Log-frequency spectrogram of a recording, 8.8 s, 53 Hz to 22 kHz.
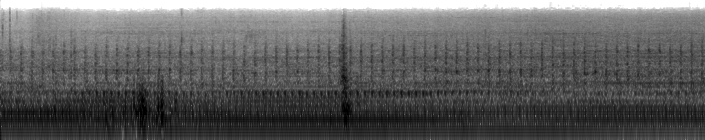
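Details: Newly bought Mitsubishi Evo 8 at idle: a light, fairly even knock ticks over a steady idle. The seller claims it is the clutch release bearing; the cause is unconfirmed.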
